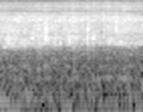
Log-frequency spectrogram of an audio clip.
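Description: Steady, close hiss and crackle of chicken sautéing and frying in a pan for bourbon chicken, a continuous bright sizzle with no pauses and no voices.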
